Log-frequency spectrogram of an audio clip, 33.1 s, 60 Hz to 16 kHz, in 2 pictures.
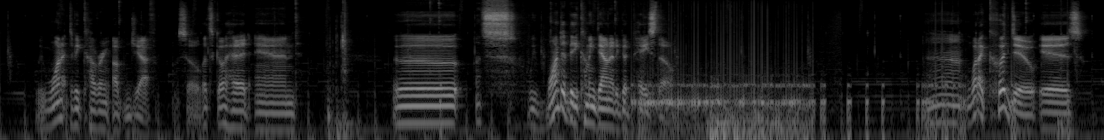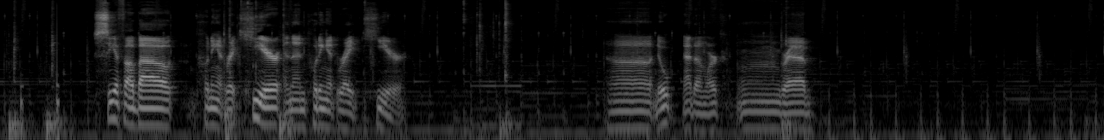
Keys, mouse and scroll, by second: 1.8-4.5 drag, 5.4 ctrl+z, 6.5 click, 9.2-15.5 drag, 15.9 Right, 16.7 Right, 17.3 Left, 19.9 i, 20.8 Right, 22.0-23.5 drag, 24.0 KP_0, 28.3 g.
